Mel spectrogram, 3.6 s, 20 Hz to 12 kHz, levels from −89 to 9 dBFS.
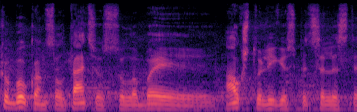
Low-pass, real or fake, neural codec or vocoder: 10.8 kHz; real; none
